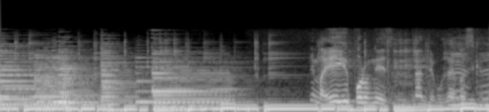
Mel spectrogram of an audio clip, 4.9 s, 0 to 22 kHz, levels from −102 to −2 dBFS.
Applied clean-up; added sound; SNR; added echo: none; Bass guitar; -5 dB; none.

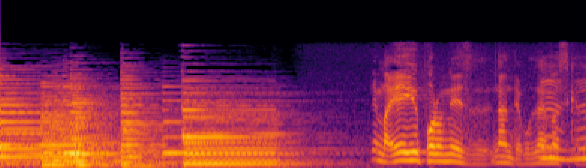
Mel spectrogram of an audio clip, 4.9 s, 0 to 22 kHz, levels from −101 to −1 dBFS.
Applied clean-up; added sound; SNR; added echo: none; none; none; none.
